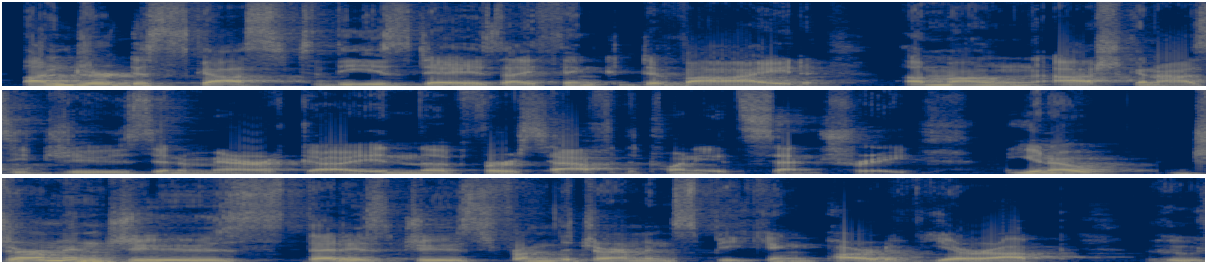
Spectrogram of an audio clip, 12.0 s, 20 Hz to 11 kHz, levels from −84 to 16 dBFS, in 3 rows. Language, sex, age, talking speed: English, male, 40-59, 165 wpm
